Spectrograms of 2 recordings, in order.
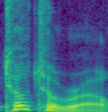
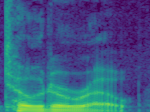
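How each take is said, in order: First: The word is said with crisp, careful articulation. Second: The word is said loosely and casually. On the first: The speaker calls it right. "like somebody who's at elocution lessons" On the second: The speaker calls it wrong. "I pronounce it too casually"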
